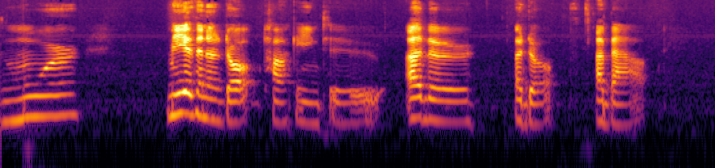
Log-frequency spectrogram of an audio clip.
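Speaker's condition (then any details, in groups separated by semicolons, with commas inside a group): Deafness; pretty bad tinnitus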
